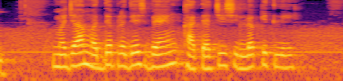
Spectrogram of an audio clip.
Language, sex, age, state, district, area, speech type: Goan Konkani, female, 30-45, Goa, Tiswadi, rural, read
